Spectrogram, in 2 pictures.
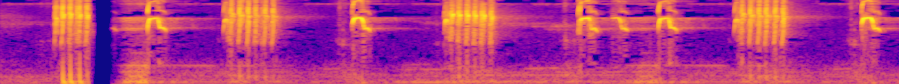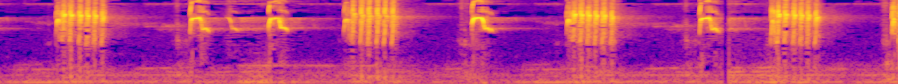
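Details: Javan tesia, a tiny bird, singing: very high, short sharp notes and twittering phrases mixed with rapid buzzy bursts, phrases coming about every half second in a steady run; no other clear sounds.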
